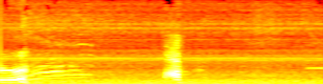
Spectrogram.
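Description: A person's high-pitched laugh with gliding pitch, fading out about half a second in, then one short laugh burst just after a second.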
